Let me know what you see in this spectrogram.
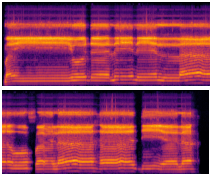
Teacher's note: Allahnya dibaca tipis ya karena sebelumnya berharokat kasroh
